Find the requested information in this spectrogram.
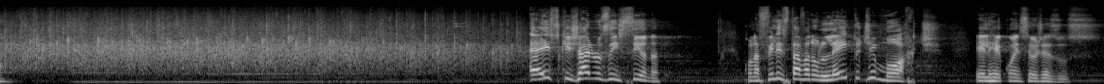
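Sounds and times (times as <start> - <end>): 
audience applause: 0.0 - 5.9
speech: 5.3 - 6.7, 7.4 - 11.0.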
